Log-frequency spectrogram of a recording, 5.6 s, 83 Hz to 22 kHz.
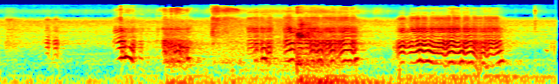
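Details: Several short, thin, high-pitched cry bursts over steady room hum; weak cry of a preterm newborn born at 32 to 34 weeks with birth asphyxia, in an incubator.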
